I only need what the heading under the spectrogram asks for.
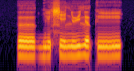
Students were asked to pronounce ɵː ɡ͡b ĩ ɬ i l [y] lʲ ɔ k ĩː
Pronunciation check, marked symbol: correct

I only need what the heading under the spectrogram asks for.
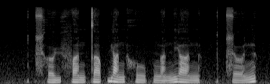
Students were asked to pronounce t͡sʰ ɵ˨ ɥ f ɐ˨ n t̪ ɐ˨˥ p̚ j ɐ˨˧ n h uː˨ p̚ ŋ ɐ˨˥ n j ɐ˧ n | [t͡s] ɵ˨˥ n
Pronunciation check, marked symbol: correct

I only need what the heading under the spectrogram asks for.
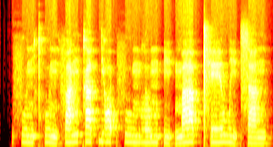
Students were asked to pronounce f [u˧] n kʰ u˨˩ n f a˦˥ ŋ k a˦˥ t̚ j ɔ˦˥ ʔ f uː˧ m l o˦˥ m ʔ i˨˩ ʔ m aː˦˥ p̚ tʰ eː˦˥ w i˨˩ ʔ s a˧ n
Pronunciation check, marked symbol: correct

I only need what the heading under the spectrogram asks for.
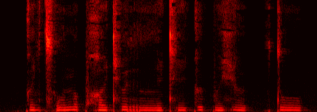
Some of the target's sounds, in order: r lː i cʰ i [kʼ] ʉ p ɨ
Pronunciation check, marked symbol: incorrect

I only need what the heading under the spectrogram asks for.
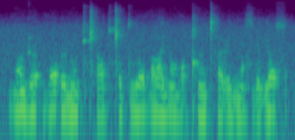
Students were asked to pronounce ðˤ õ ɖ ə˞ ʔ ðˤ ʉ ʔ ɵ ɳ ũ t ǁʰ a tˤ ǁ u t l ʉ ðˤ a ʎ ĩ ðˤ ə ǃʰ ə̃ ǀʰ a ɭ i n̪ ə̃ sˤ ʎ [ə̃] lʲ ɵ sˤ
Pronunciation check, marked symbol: incorrect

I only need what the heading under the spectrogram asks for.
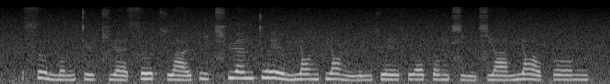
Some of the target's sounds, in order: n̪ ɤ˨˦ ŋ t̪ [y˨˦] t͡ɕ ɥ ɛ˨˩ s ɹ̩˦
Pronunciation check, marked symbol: correct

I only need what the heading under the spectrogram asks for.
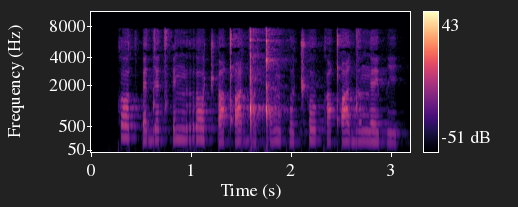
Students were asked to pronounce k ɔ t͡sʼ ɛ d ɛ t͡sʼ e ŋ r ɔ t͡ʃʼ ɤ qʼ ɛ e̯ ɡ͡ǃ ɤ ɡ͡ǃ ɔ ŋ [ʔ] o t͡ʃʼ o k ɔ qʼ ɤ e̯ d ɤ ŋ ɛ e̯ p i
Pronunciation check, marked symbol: incorrect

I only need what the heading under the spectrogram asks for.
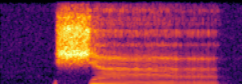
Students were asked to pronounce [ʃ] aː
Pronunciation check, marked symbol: correct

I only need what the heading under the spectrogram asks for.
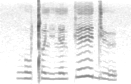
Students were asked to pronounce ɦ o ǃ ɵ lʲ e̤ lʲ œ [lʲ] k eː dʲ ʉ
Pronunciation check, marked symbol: correct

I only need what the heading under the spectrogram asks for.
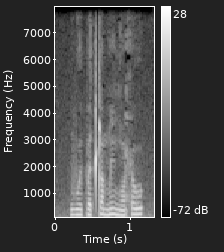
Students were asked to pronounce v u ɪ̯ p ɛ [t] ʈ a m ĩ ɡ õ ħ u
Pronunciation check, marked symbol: correct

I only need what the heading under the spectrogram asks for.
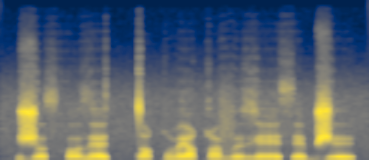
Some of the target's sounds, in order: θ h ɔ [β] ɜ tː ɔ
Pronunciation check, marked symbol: incorrect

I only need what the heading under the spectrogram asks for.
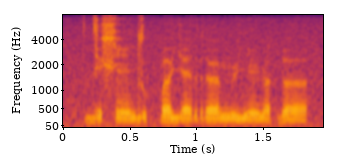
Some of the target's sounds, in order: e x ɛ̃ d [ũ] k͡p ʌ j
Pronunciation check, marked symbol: incorrect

